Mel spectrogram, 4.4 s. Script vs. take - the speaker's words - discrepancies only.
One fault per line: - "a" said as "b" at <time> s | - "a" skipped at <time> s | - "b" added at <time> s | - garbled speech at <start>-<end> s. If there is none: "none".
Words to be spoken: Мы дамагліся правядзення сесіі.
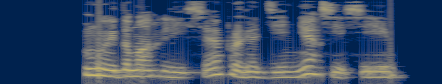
none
